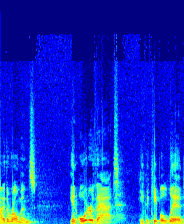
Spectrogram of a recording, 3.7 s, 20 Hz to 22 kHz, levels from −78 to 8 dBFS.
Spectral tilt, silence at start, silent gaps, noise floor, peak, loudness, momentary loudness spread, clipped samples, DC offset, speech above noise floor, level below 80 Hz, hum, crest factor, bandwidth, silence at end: -5 dB/octave; 0 s; none; -46 dBFS; 0 dBFS; -13 LUFS; 16 LU; under 0.1%; under 0.1%; 33 dB; -58 dBFS; none; 14 dB; 18.5 kHz; 0 s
